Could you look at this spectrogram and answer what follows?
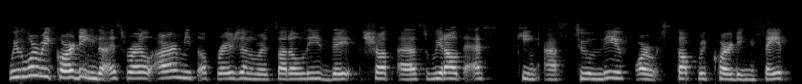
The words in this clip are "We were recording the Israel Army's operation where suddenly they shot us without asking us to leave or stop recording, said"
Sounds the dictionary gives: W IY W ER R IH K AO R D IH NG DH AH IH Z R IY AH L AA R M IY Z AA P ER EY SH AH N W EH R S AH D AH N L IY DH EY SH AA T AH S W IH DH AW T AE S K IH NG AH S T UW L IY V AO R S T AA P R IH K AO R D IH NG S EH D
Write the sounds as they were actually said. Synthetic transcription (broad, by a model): W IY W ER R IH K AO R D IH NG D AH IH S R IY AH L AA R M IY S AA P ER EY SH AH N W EH R S AH D AH N L IY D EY SH AA T AH S W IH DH AW T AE S K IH NG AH S T UW L IY V AO R S T AA P R IH K AO R D IH NG S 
